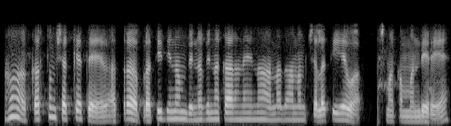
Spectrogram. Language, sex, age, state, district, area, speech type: Sanskrit, male, 30-45, Karnataka, Uttara Kannada, rural, conversation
